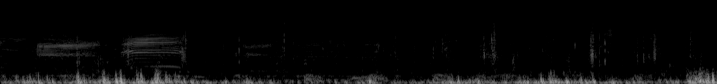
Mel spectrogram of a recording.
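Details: Free-pastured cashmere goats in a mixed herd with sheep, on wild grassland in north-eastern Mongolia, being driven to the fence: two wavering, quavering bleats early on, a fainter bleat after, over a heavy low rumble of the moving herd.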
